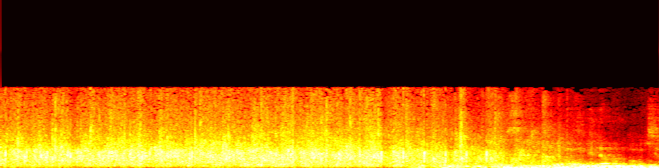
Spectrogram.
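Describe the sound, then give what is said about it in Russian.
Sustained audience applause at a festival, welcoming a speaker, a dense, steady clatter of many hands clapping that holds loud throughout, with a voice beginning to speak beneath it toward the end. “Пожалуйста, аплодируйте.”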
